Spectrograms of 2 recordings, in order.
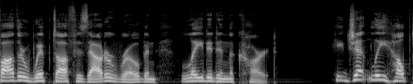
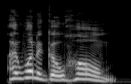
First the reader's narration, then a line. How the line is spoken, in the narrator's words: she whimpered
